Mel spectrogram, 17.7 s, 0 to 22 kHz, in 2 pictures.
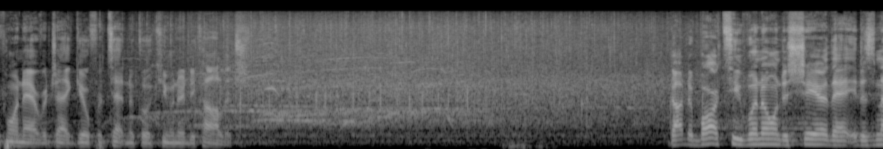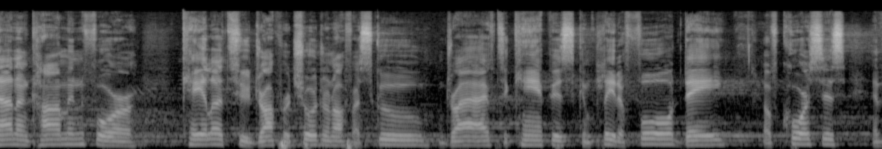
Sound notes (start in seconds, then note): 3.1 students cheering and applauding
